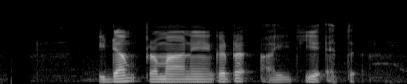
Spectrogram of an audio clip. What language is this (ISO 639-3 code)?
sin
